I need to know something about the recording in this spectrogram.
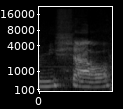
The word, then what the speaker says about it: Michel: okay like andre cormier he often calls her michelle yeah that's how he pronounces it i guess because his french accent yeah eric makes a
